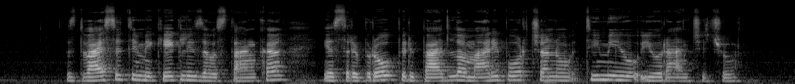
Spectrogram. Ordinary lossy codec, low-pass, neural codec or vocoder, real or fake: none; none; none; real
